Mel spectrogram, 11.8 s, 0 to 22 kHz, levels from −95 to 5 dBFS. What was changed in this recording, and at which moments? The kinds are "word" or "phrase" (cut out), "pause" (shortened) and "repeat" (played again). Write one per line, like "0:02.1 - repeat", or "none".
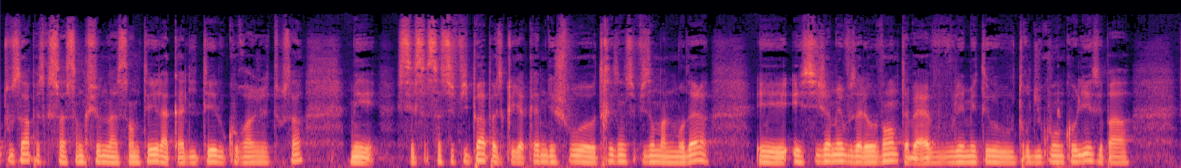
none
